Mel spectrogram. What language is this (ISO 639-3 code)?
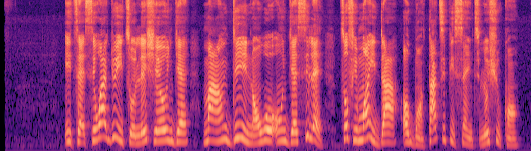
yor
